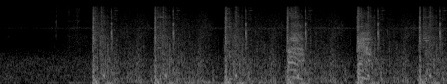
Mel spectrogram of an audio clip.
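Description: A pick strikes rock with sharp, cracking knocks.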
